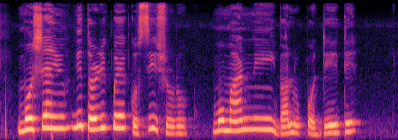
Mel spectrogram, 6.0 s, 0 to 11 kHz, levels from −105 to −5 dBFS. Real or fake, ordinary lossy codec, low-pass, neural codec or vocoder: real; AAC, 64 kbps; 9.9 kHz; none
